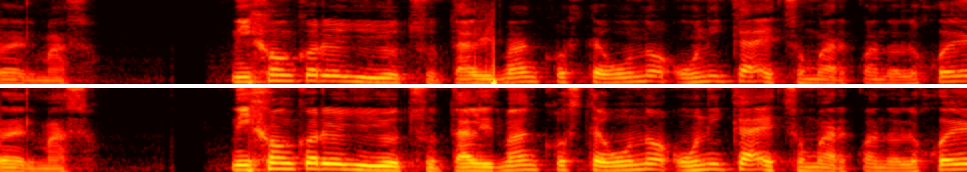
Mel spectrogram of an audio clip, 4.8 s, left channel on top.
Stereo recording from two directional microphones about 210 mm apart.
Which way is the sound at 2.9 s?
35° right (ahead or behind).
